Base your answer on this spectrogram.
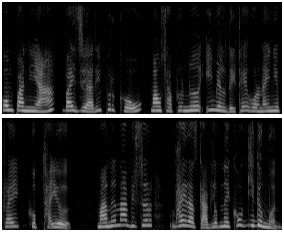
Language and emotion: Bodo, fearful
